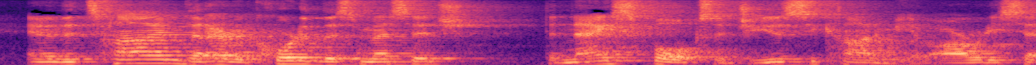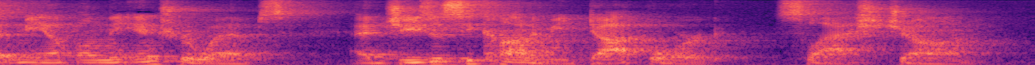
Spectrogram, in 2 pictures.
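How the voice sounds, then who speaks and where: A man's moderate-paced speech carries audible room echo. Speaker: fundraiser host. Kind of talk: scripted humorous appeal. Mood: playful, mock-formal. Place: home room.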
